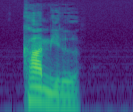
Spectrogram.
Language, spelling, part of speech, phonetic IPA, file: Polish, Kamil, proper noun, [ˈkãmʲil], Pl-Kamil.ogg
